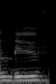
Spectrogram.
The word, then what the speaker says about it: Louvre: look at number 11 that's the lube it's pronounced the Louvre museum in Paris France and number 11 says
